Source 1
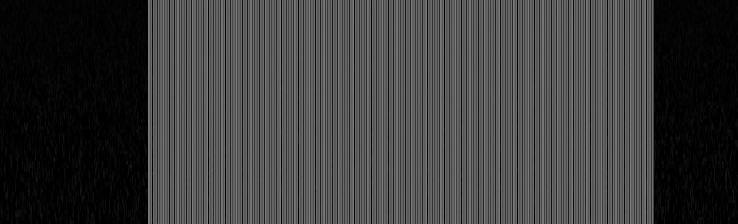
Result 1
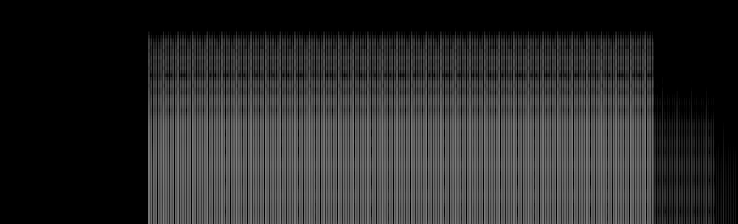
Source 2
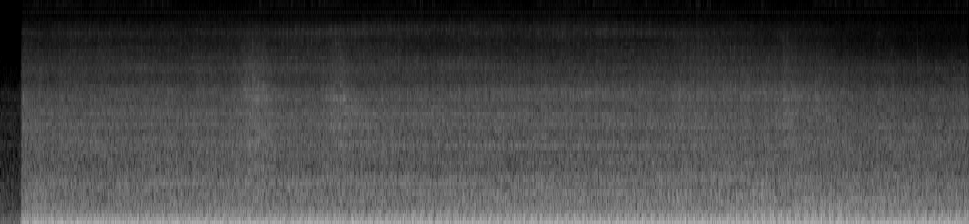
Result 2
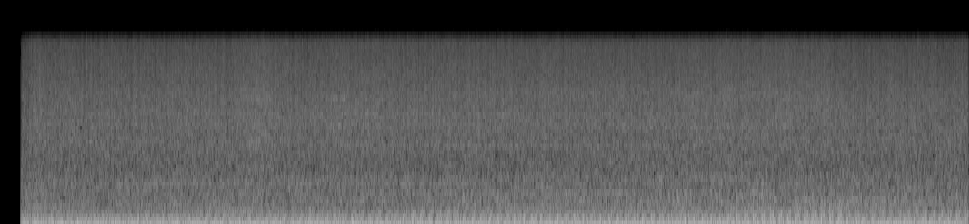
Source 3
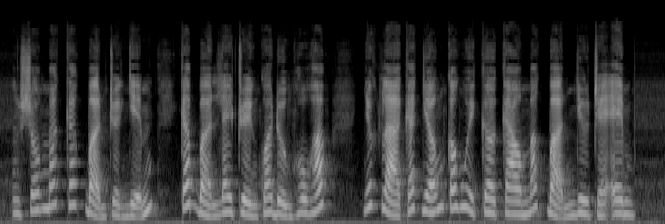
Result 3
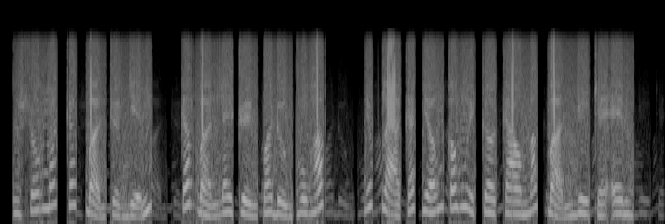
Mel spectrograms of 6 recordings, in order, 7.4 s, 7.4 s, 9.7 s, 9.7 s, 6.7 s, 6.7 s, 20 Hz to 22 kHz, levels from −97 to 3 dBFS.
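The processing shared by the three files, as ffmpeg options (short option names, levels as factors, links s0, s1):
-filter_complex "[0:a]highshelf=f=5000:g=-4.5,acrossover=split=750|2500[s0][s1][s2];[s2]acompressor=threshold=0.00251:ratio=6[s3];[s0][s1][s3]amix=inputs=3:normalize=0,aeval=exprs='(mod(9.44*val(0)+1,2)-1)/9.44':c=same,acrusher=bits=6:mix=0:aa=0.000001,asplit=2[s4][s5];[s5]adelay=610,lowpass=f=1200:p=1,volume=0.075,asplit=2[s6][s7];[s7]adelay=610,lowpass=f=1200:p=1,volume=0.32[s8];[s6][s8]amix=inputs=2:normalize=0[s9];[s4][s9]amix=inputs=2:normalize=0,aresample=22050,aresample=44100,adynamicequalizer=threshold=0.00355:dfrequency=1800:dqfactor=0.7:tfrequency=1800:tqfactor=0.7:attack=5:release=100:ratio=0.375:range=3:mode=boostabove:tftype=highshelf"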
